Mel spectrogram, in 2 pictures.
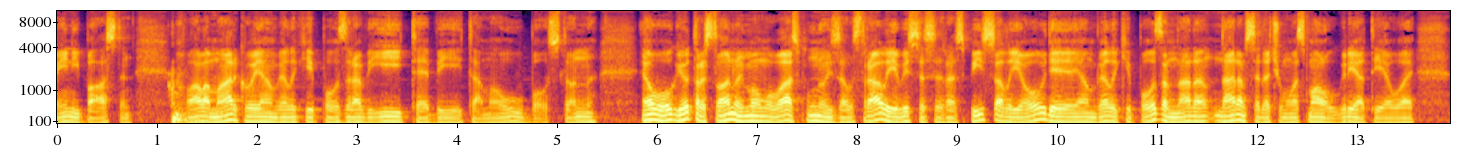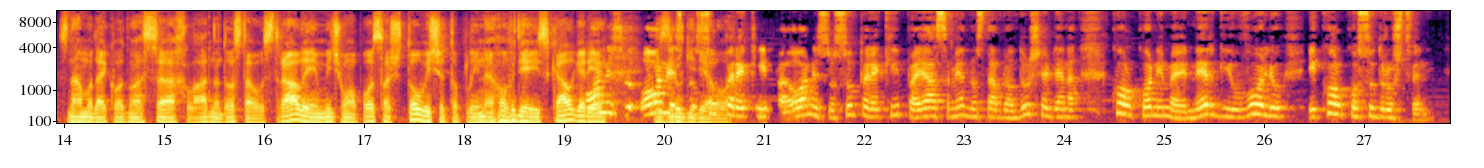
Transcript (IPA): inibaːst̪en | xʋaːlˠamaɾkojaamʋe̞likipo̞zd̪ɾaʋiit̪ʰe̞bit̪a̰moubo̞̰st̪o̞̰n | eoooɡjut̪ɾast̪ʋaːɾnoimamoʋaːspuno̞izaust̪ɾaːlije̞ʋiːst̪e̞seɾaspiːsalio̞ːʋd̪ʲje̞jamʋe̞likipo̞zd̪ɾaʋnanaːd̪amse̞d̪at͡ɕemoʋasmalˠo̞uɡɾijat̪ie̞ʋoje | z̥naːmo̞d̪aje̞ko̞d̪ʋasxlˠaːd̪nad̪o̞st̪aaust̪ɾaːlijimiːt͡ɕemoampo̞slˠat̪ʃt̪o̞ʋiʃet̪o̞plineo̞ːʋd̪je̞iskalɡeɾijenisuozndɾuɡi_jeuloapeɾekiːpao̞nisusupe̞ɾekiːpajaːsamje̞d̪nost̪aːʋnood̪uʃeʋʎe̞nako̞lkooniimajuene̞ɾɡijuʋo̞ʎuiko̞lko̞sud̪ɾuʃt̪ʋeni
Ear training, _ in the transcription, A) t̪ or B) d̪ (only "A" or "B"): B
